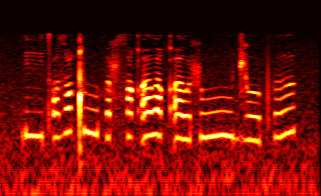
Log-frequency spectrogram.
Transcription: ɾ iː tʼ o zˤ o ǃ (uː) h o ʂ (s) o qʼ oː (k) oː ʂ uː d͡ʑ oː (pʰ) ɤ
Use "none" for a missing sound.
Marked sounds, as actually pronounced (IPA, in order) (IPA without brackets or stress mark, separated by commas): uː, sˤ, qʼ, pʰ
